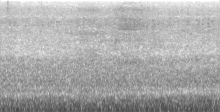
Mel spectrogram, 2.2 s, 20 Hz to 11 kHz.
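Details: 1958 Buick Special at its first start after sitting two years in damp storage, taking about 30 minutes to get going: deep, steady low rumble with no knocks or misses. Normal running.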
